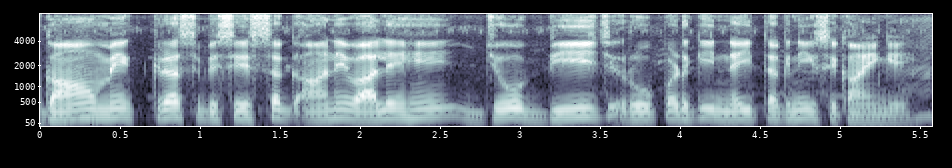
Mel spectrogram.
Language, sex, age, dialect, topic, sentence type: Hindi, male, 25-30, Kanauji Braj Bhasha, agriculture, statement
